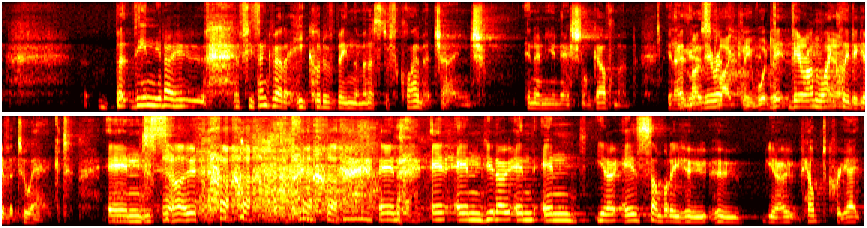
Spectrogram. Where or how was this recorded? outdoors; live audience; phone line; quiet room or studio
live audience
